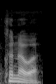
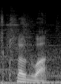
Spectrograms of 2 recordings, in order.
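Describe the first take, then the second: First: The second O is a full vowel. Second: The second O sounds like a W. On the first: The speaker calls it wrong. "in English, people say Klonoa" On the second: The speaker calls it right. "the second O is unvoiced, so it's actually pronounced Clonwa"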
